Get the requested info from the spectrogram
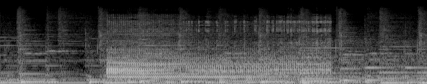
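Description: Small battery pump of a toy water dispenser buzzing for about two seconds, starting about a second in and cutting off, over background music.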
